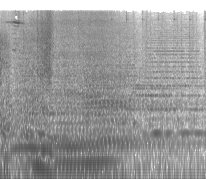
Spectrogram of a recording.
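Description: Film soundtrack of a car engine revving up in the first second and then holding a steady high rev, with music underneath.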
